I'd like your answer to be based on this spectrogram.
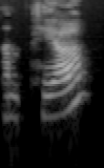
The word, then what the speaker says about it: Ampère: Sie wurde nach einem französischen Forscher benannt und wird Ampere mit A-M-P-E-R geschrieben ausgesprochen.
